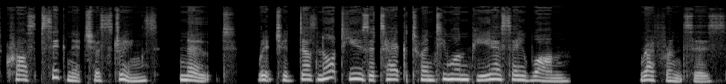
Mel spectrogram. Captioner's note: German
